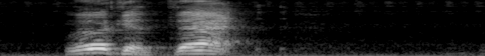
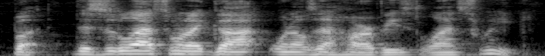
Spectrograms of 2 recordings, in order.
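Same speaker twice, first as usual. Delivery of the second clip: ordinary delivery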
